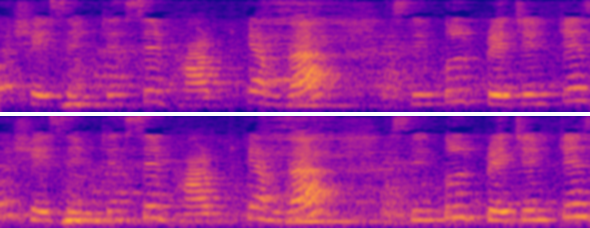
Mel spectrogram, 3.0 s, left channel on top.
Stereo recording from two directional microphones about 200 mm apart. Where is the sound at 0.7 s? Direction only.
15° right (ahead or behind).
